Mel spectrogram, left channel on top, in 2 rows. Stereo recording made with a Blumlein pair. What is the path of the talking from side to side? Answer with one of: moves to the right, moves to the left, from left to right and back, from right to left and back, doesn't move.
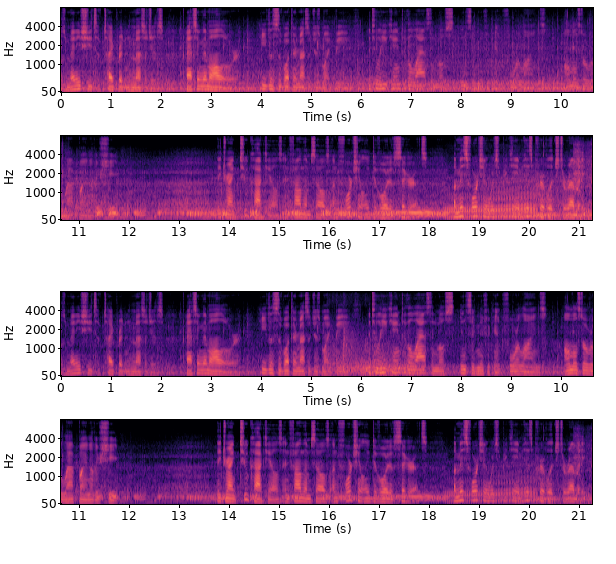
from left to right and back.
